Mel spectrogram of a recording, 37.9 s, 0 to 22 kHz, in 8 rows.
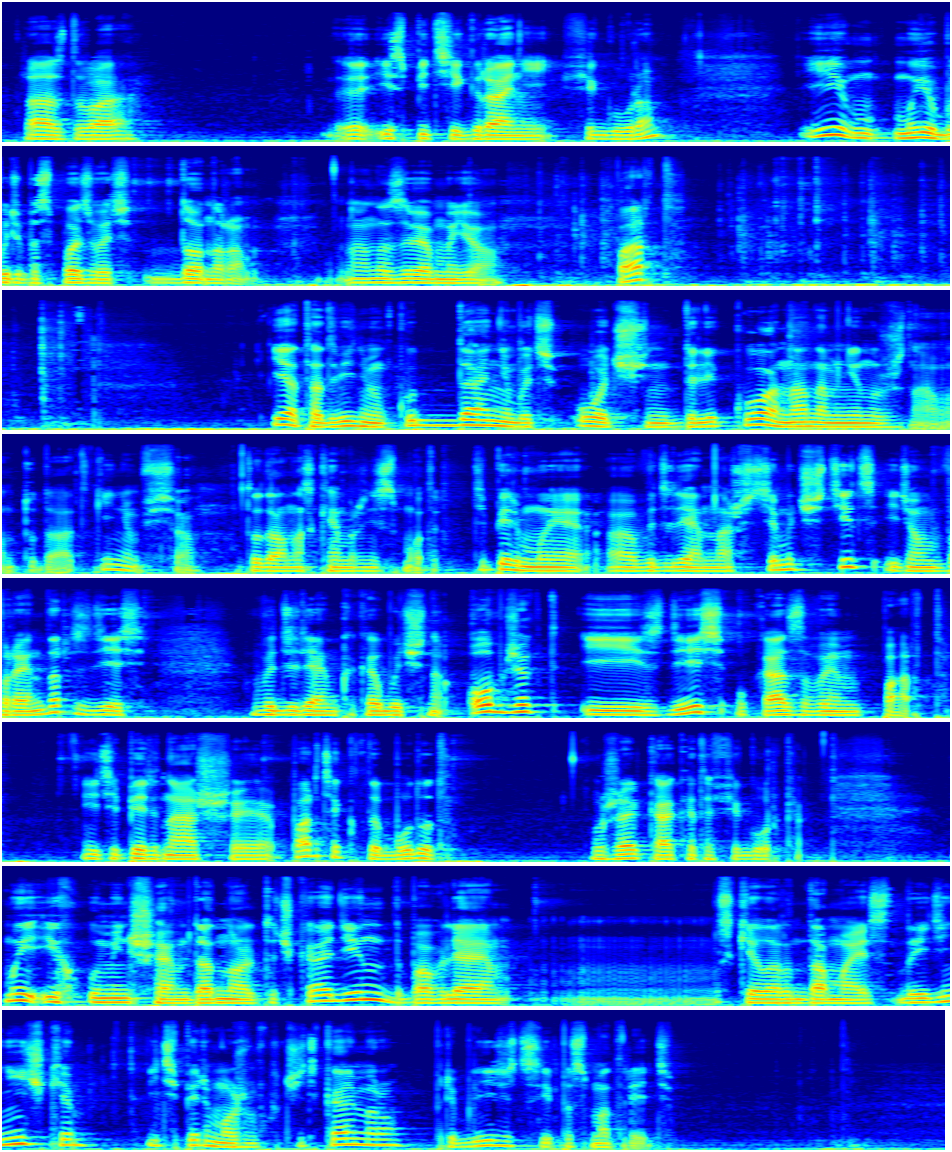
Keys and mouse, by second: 1.8 click, 1.9-2.4 middle drag, 2.7-3.3 shift+middle drag, 4.2-4.7 middle drag, 5.6-8.5 drag, 11.2-12.0 middle drag, 12.0 g, 12.1 y, 12.8 x, 14.0 click, 14.6-15.2 middle drag, 16.0 shift+middle click, 19.8-21.5 drag, 22.6-24.1 drag, 25.0-26.1 drag, 28.8 click, 30.5 click, 33.8 KP_0, 35.8 space.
